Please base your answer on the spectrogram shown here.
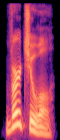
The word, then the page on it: virtual: və́ː r tʃuəl; バーチュアル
